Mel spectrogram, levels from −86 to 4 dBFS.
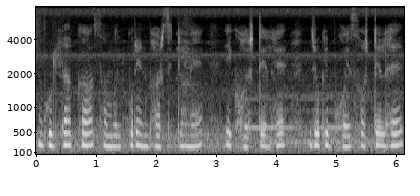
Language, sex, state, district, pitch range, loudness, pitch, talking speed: Hindi, female, Odisha, Sambalpur, 210-240 Hz, -18 LUFS, 225 Hz, 115 wpm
